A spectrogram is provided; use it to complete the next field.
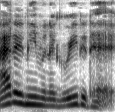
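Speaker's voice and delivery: normal talking voice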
